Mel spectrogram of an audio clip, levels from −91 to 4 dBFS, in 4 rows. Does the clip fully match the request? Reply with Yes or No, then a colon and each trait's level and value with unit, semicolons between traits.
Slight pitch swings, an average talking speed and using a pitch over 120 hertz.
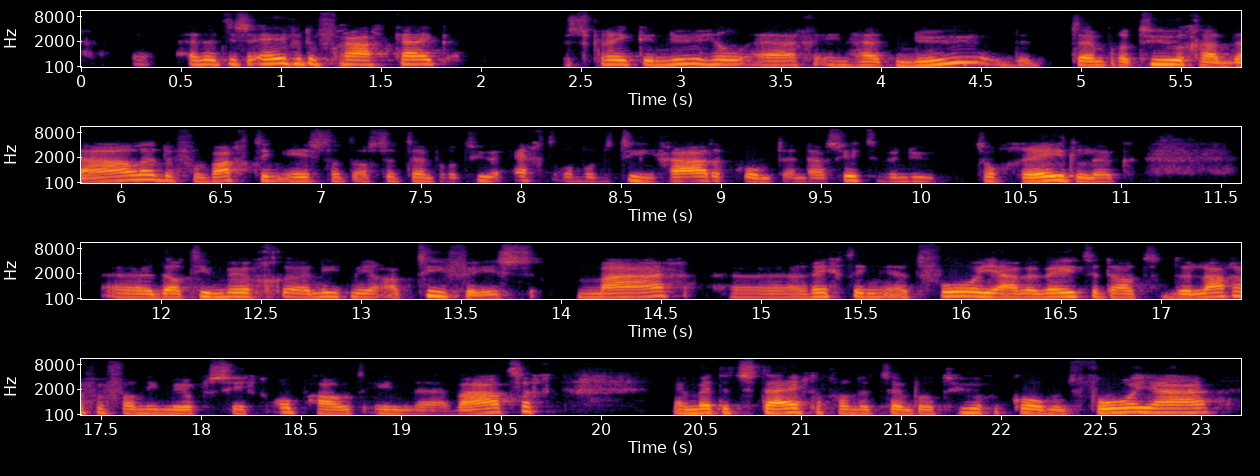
No: average, 3.3 semitones; average, 190 wpm; medium, 185 Hz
